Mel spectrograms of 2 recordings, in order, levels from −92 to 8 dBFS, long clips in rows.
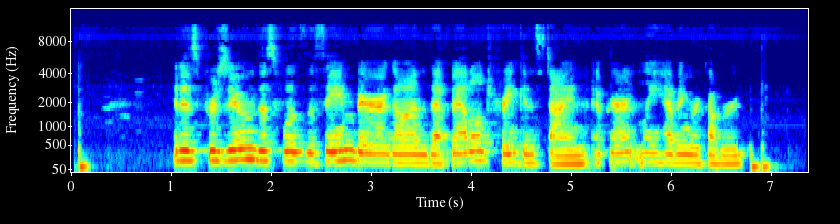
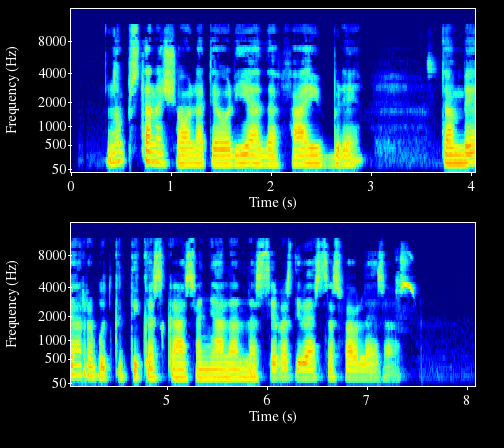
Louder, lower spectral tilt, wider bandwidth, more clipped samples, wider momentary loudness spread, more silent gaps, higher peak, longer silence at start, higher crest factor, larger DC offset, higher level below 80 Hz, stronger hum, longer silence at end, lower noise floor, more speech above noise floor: first, -18 LUFS vs -24 LUFS; first, -7.5 dB/octave vs -4.5 dB/octave; about the same, 11.5 kHz vs 11.5 kHz; neither; first, 10 LU vs 7 LU; neither; about the same, -2 dBFS vs -4 dBFS; second, 0.1 s vs 0.35 s; about the same, 16 dB vs 20 dB; neither; first, -38 dBFS vs -68 dBFS; neither; second, 0.4 s vs 0.6 s; second, -59 dBFS vs -70 dBFS; second, 42 dB vs 46 dB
